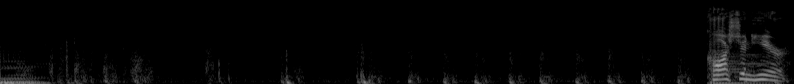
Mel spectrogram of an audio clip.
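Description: Footsteps tread at an even pace on a hard floor.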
